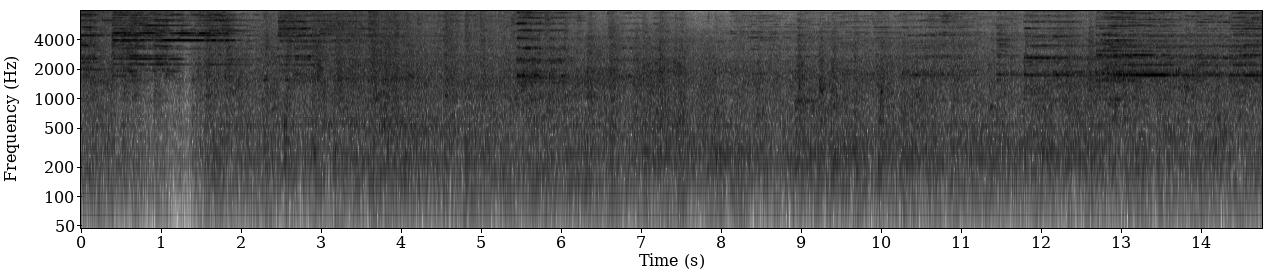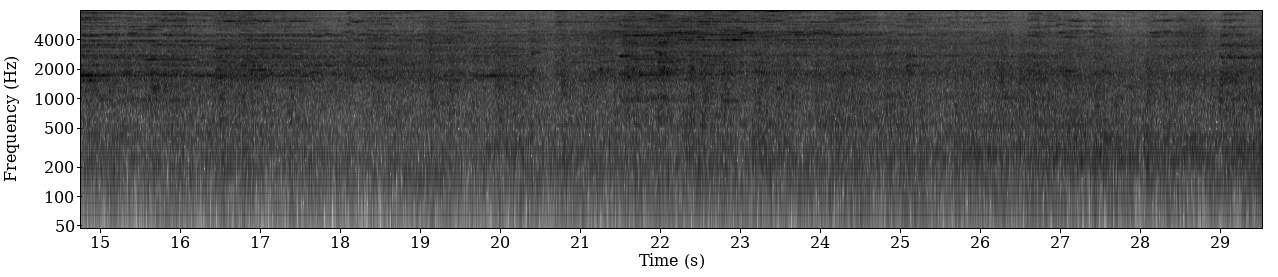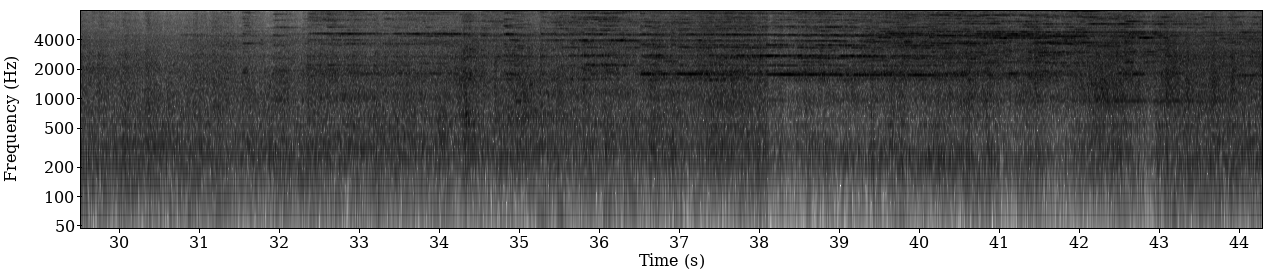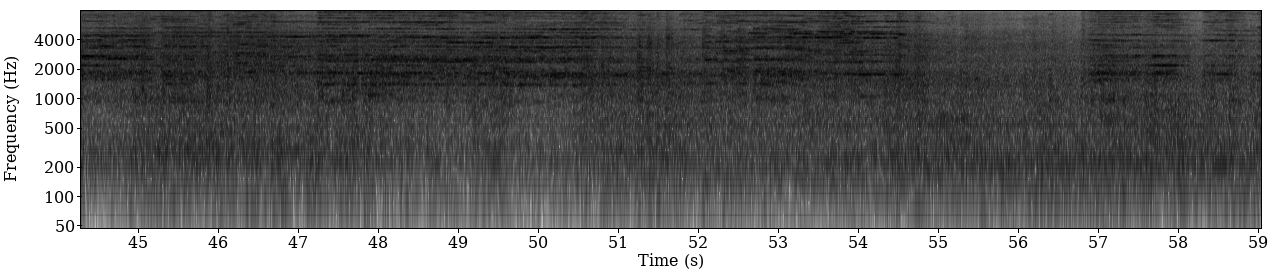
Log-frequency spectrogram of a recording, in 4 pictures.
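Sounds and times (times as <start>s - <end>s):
train wheels rattling on rail: 0.0s - 59.0s
high-pitched wheel squeal: 32.4s - 51.3s, 51.9s - 54.8s, 56.9s - 59.0s.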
